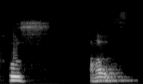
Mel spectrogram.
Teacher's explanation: নরম উচ্চারণ হবে, জিহ্বার আগা, সামনে দুই দাঁতের আগা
